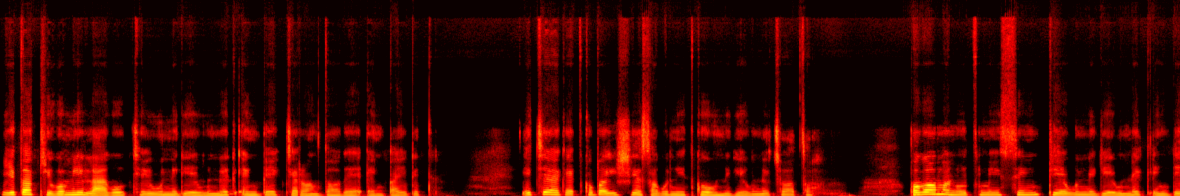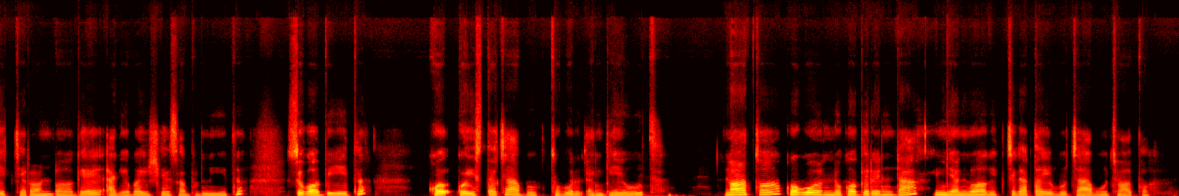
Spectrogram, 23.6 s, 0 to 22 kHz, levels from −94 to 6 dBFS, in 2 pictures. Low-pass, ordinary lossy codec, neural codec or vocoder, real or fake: none; none; codec, 44.1 kHz, 2.6 kbps, SNAC; fake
